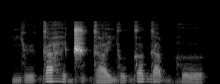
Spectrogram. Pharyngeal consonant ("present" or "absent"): absent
